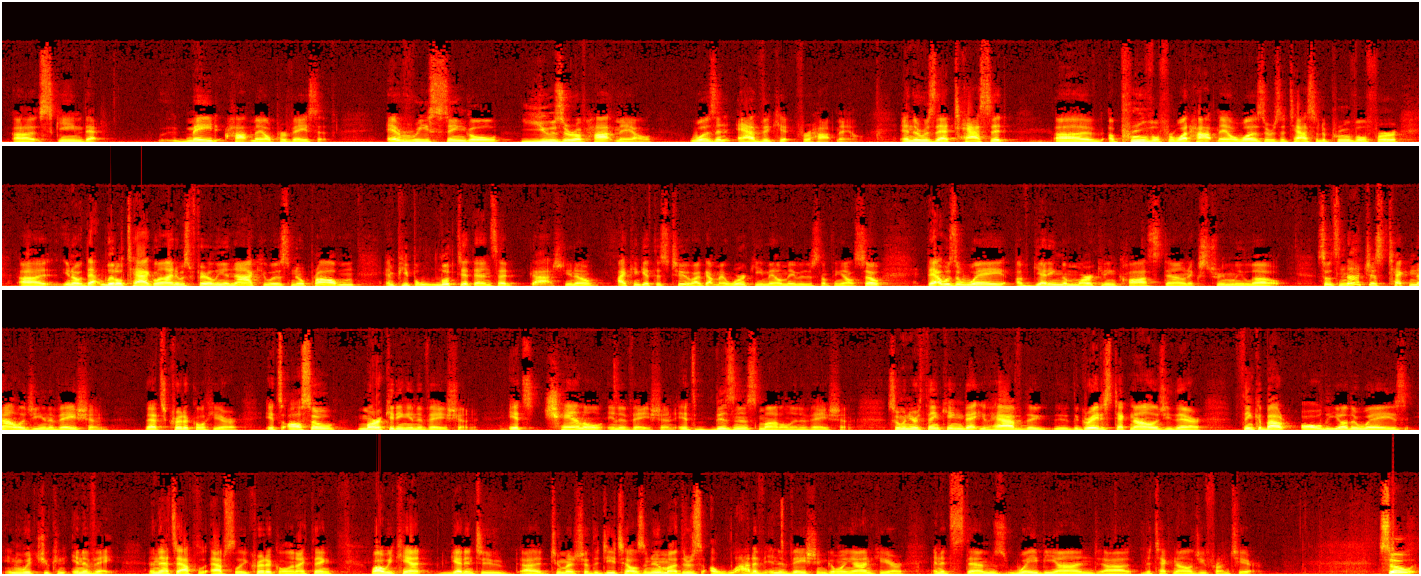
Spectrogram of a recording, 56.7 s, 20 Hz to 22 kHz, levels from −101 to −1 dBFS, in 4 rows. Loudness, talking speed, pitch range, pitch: -20 LUFS, 180 wpm, 115-150 Hz, 130 Hz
